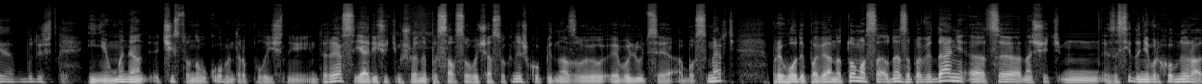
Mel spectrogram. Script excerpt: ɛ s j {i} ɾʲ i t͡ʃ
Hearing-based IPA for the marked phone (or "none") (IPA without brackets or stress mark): a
